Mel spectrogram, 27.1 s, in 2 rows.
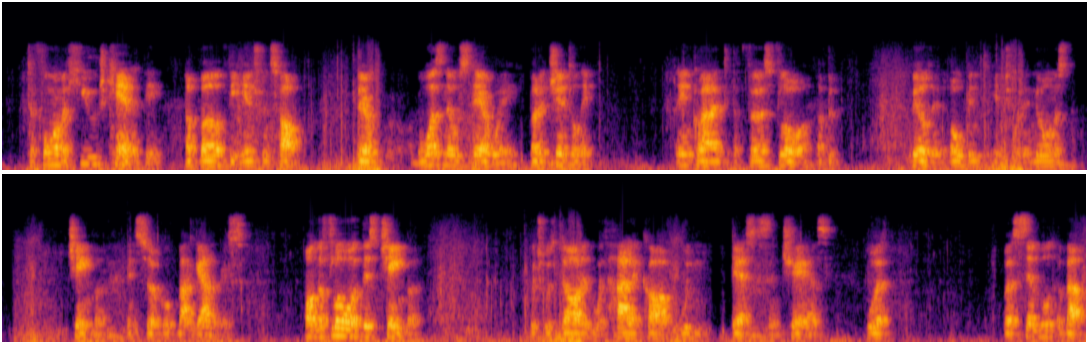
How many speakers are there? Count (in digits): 1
